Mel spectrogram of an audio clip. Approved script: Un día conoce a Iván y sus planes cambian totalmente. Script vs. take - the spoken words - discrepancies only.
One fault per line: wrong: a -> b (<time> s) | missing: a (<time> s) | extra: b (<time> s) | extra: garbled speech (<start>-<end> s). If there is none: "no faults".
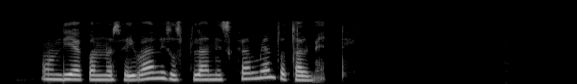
no faults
